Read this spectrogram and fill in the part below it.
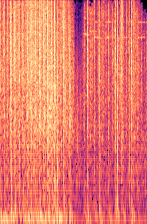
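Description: Rapid automatic gunfire in Call of Duty Warzone, a dense, loud stream of shots with a brief lull and scattered impacts, no talk over it.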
